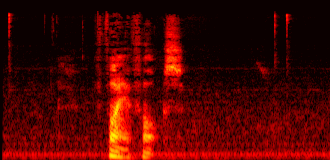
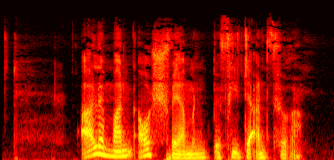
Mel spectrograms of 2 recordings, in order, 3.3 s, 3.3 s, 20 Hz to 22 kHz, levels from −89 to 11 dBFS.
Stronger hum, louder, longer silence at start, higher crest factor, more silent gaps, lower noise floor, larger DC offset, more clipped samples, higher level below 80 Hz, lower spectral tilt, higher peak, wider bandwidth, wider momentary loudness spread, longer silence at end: neither; second, -24 LUFS vs -17 LUFS; first, 1.05 s vs 0.15 s; first, 26 dB vs 16 dB; neither; first, -56 dBFS vs -51 dBFS; neither; neither; second, -66 dBFS vs -36 dBFS; second, -4.5 dB/octave vs -6 dB/octave; about the same, -4 dBFS vs -2 dBFS; first, 16.5 kHz vs 14.5 kHz; first, 24 LU vs 10 LU; first, 1.5 s vs 0.35 s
